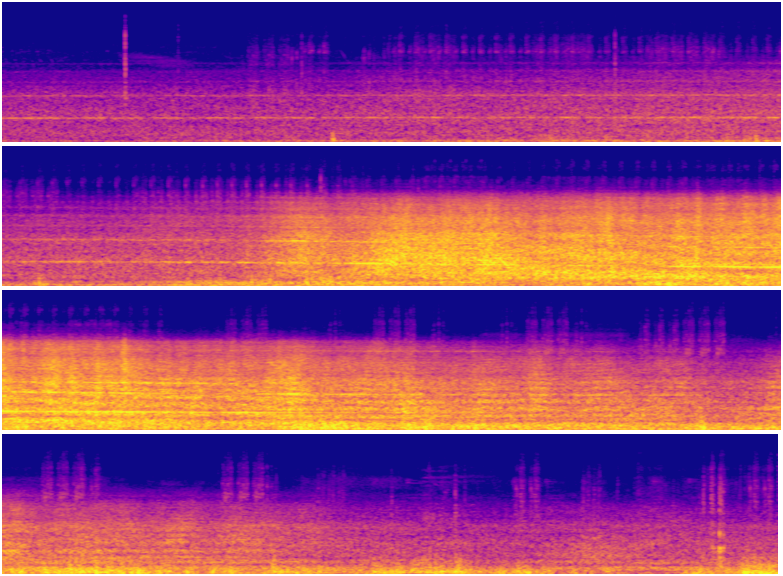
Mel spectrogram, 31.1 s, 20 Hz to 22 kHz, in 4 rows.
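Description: Boeing 787-8's twin turbofan engines at takeoff power as the airliner rolls, lifts off and climbs past. A whine slowly falls in pitch, then a loud rushing jet noise with crackle builds from about ten seconds in, is loudest for several seconds, and slowly fades as the jet climbs away.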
